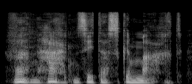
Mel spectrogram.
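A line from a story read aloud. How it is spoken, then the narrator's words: Slightly trembling question. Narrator (German): fragte sie mit leicht zitternder Stimme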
